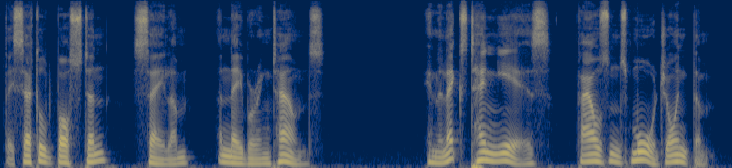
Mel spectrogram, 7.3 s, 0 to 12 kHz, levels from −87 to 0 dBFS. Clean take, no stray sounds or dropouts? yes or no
yes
